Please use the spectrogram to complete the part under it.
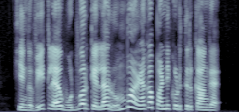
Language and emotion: Tamil, happy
